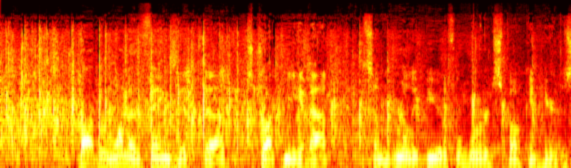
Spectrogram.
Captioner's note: applause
